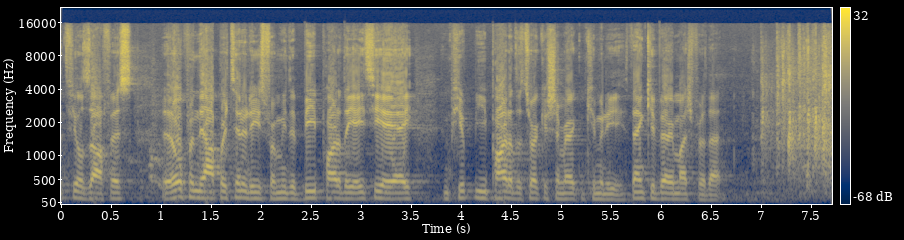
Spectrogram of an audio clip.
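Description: A young man speaks calmly through a microphone in a large room.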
